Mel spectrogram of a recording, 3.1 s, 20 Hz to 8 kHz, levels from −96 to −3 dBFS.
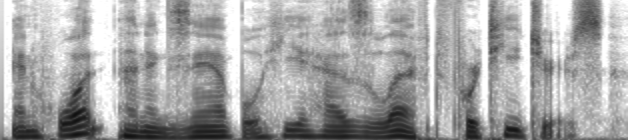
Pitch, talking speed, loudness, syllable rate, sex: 105 Hz, 170 wpm, -18 LUFS, 4.2 syllables/s, male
